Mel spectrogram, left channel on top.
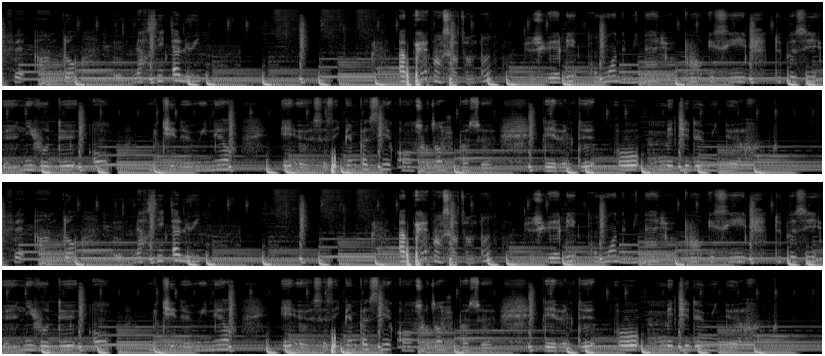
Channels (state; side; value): identical; both; correlation 1.00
